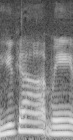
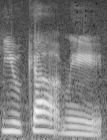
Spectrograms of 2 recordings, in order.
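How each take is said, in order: First: It is said lightly and playfully. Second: It is said dramatically, like dying.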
